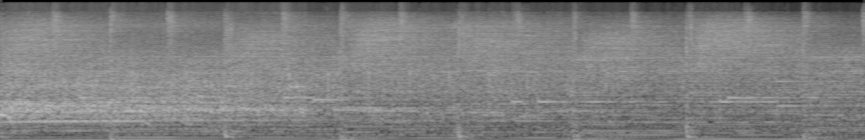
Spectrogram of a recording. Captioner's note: audience continues cheering; cheerful music continues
